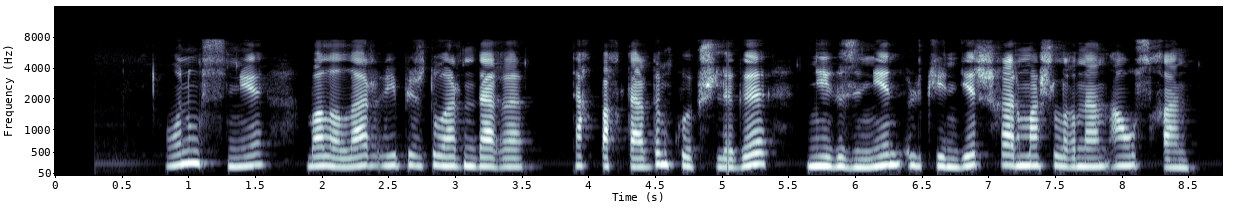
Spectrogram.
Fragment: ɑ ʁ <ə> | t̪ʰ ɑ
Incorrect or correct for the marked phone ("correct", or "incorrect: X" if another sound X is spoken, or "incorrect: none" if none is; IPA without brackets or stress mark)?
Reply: correct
